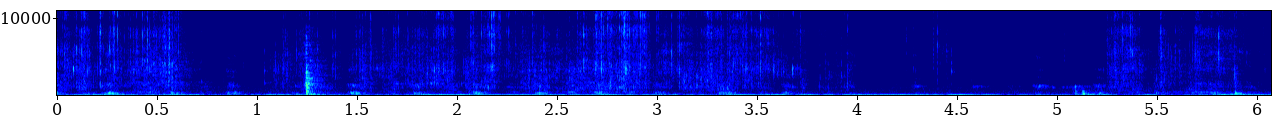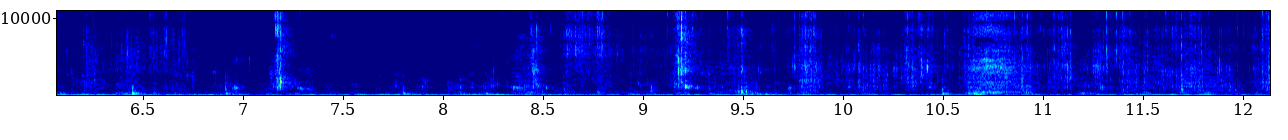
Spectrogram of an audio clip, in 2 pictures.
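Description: Faint close-miked chewing of boiled chicken and cabbage: irregular soft crunches and wet mouth clicks.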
